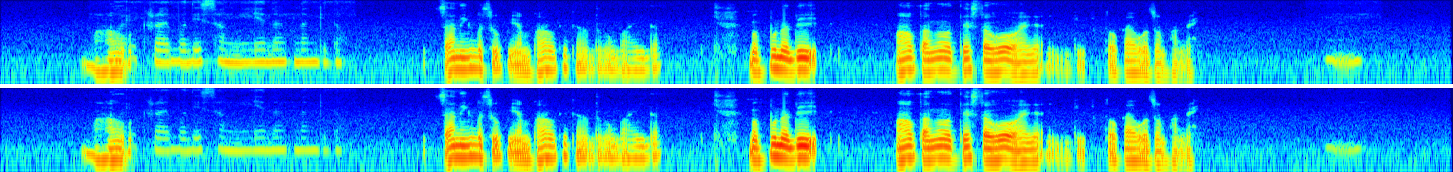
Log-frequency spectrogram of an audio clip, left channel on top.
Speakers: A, on the right (about 25°); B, on the left (about 55°).
A: ꯃꯍꯥꯎ
B: ꯍꯣꯏ ꯈꯔꯕꯨꯗꯤ ꯁꯪꯉꯌꯦ ꯅꯪ ꯅꯪꯒꯤꯗꯣ
A: ꯆꯥꯅꯤꯡꯕꯁꯨ ꯀ ꯌꯥꯝ ꯐꯥꯎꯗꯦꯗ ꯑꯗꯨꯒꯨꯝꯕ ꯑꯩꯗ ꯃꯄꯨꯅꯗꯤ ꯍꯥꯎ ꯇꯉꯣ ꯇꯁꯣ ꯍ ꯍꯥꯏꯗꯤ ꯊꯇꯣꯛ ꯀꯥꯕꯨꯣ ꯆꯧ ꯃꯦ
B: ꯎꯝ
